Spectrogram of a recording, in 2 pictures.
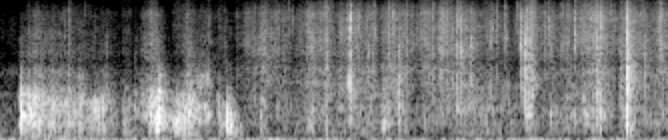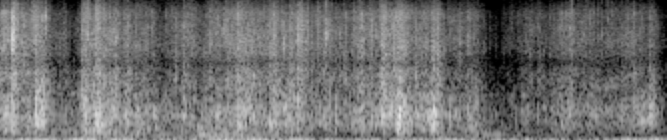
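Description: Plastic bubble wrap crinkling and crackling as a small device is pulled out of a cardboard box and unwrapped, with many small sharp clicks; it grows quieter near the end.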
